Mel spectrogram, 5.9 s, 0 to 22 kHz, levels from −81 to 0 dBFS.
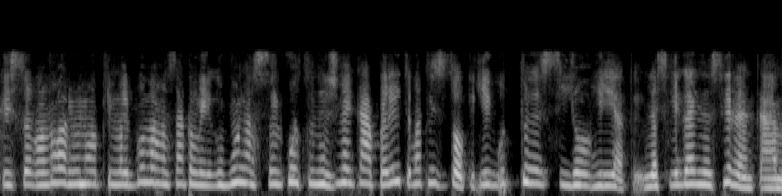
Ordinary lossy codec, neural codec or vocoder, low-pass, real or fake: Opus, 24 kbps; codec, 16 kHz in and 24 kHz out, 0.6 kbps, FireRedTTS-2 codec; 7.2 kHz; fake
